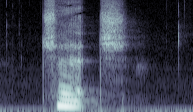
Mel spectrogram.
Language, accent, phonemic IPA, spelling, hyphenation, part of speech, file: English, UK, /t͡ʃɜːt͡ʃ/, church, church, noun / verb / interjection, En-uk-church.ogg
- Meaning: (noun) 1. A Christian house of worship; a building where Christian religious services take place 2. Christians collectively seen as a single spiritual community; Christianity; Christendom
